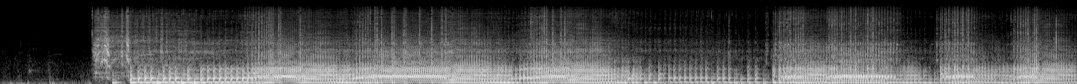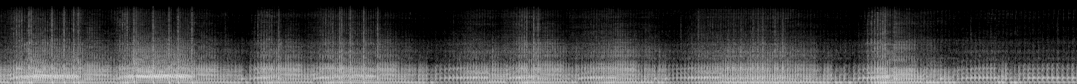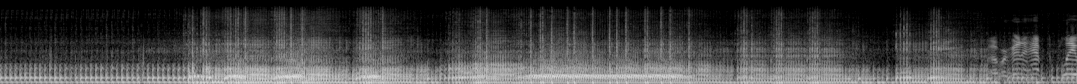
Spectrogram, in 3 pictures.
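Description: Lifan 163FML 200cc single-cylinder four-stroke minibike engine starting about a second in, then running loud with the revs rising and falling repeatedly as the throttle is worked. The owner suspects it is running really lean.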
